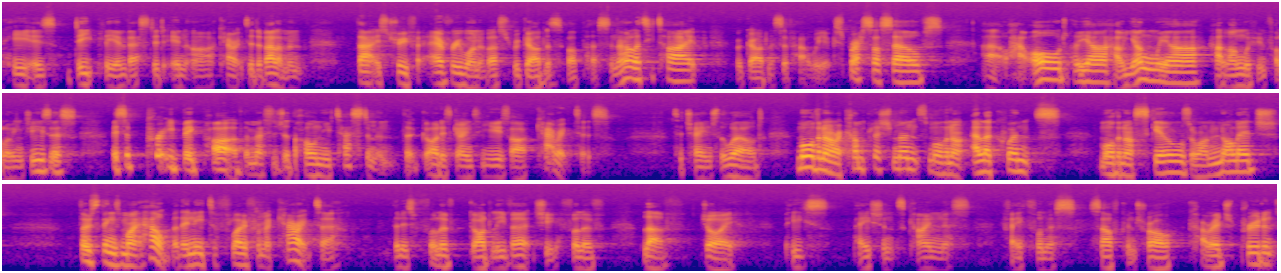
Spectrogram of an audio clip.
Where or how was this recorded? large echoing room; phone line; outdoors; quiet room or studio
large echoing room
